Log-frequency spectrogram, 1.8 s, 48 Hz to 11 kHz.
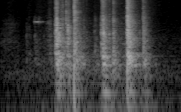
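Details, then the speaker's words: Panasonic RX-DS303 portable stereo CD system, auto-reverse cassette deck: on play the mechanism gives three sharp clunks within a second with no steady tape run and spools barely turning; cause was a broken cog wheel (drive gear). "we put a tape in and we press play it just goes couldn't dunk the tapes do spin slightly"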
